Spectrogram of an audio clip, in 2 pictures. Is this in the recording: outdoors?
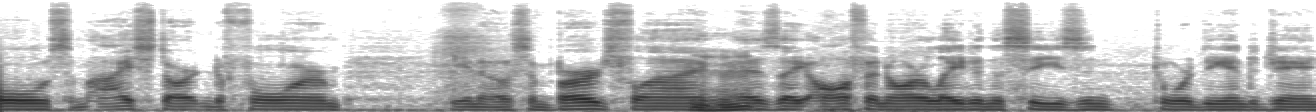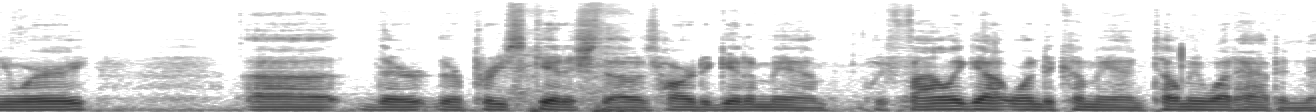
yes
